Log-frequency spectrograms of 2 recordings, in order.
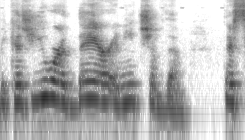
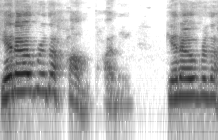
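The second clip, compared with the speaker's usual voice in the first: put-on thick, loud Southern accent; 4 semitones higher, 8 dB louder than usual. Passing on Yolanda's message to a listener in Yolanda's big southern accent. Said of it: "she got a big southern accent".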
